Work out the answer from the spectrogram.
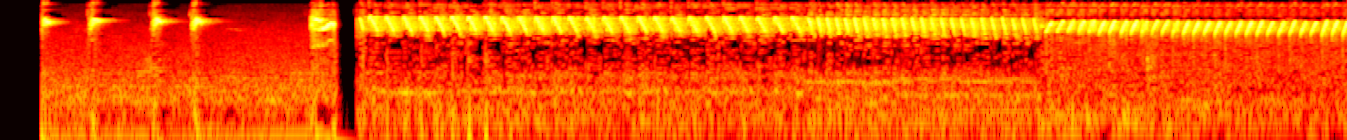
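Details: Training recording of canary song: four evenly spaced high chips and a short burst open into a long, fast, ringing trill that steps down in pitch twice while holding its rapid rhythm.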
